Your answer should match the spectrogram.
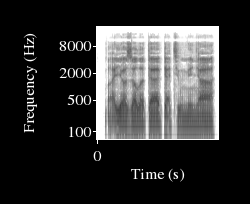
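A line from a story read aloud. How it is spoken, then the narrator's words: Muttering to himself. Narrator (Russian): бормотал про себя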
